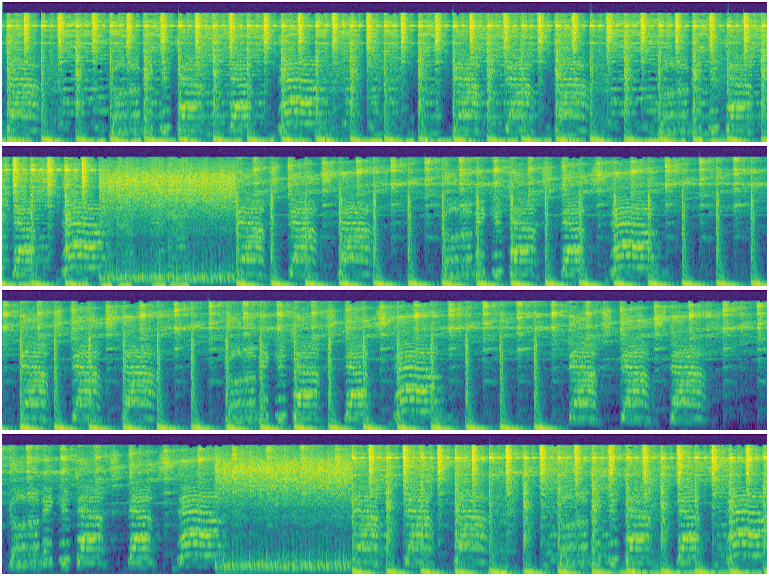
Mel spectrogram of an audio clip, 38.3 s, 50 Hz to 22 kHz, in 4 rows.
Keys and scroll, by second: 1.8-6.3 typing.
